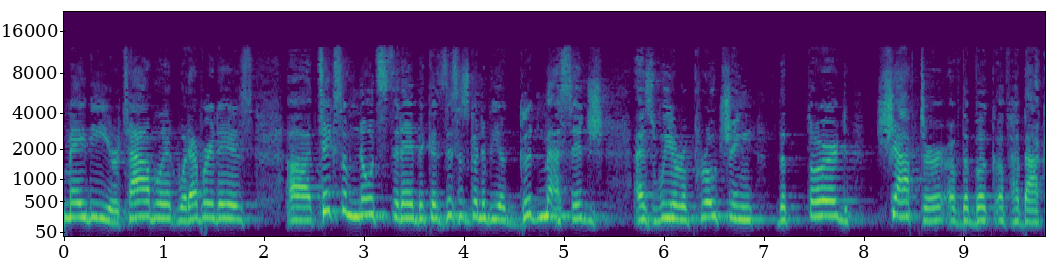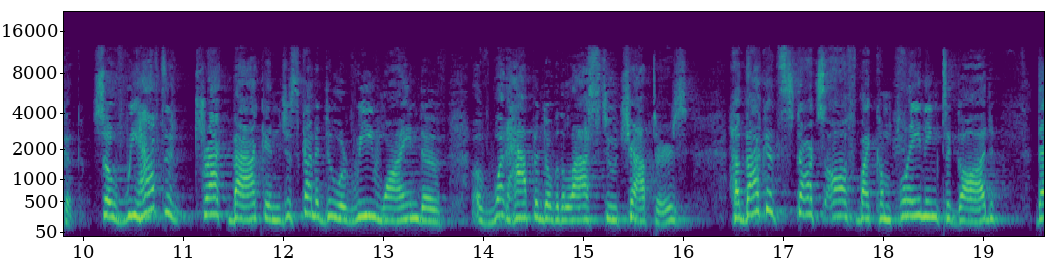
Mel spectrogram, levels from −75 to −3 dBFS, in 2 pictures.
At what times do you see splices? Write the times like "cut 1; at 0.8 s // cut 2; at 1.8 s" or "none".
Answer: cut 1; at 10.0 s // cut 2; at 13.9 s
